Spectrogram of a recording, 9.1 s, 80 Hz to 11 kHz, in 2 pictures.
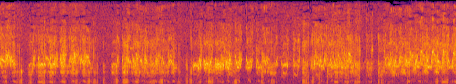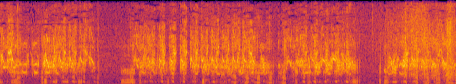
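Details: Black storks at a nest in Estonia during a feeding on 6 June 2019, mid-morning. Harsh, noisy, rasping calls come in rapid bursts about every second, running continuously with brief pauses.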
